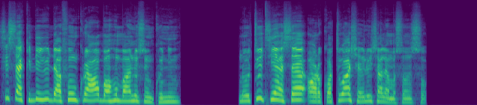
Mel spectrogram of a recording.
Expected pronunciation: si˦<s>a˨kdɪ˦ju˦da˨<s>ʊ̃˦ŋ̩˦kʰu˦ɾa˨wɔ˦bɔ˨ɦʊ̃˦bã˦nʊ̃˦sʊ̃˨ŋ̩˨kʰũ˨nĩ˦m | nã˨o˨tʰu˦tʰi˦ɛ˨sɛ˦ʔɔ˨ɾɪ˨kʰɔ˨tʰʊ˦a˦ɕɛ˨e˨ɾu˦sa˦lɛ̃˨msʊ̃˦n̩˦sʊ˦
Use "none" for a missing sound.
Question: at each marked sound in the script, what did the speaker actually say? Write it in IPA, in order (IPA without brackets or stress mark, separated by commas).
s, f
